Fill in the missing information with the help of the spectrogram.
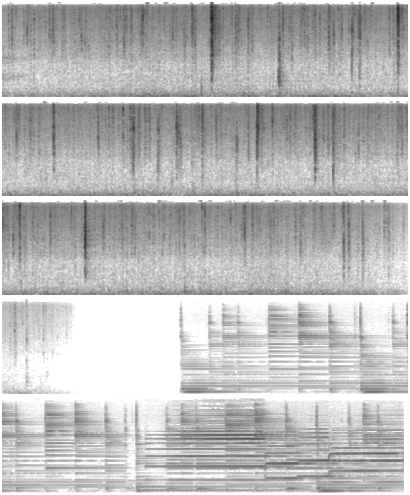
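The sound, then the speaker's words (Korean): Firewood burns with a steady crackle and frequent sharp pops for about twelve seconds, then stops; after a brief silence, gentle melodic music begins. “오늘따라 이 장작 타는 소리가 참 따뜻하게 들려지네요.”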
